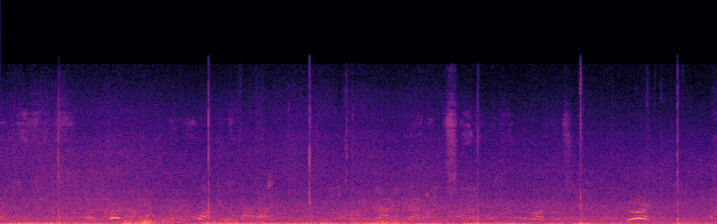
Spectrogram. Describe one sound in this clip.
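Wind blows across the beach.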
